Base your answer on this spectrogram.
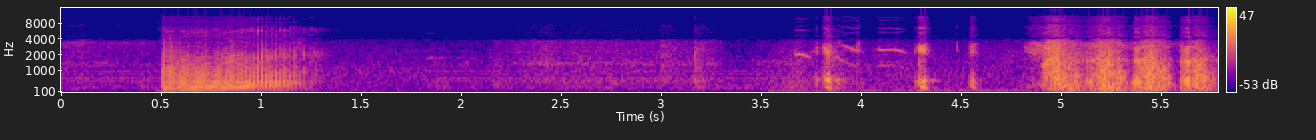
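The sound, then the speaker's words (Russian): Fart blown into a telephone receiver during a prank call, one loud, buzzing burst lasting under a second, followed by quieter clicking and rustling noises. “Тебе в это пёрнить нахуй в утробку. Шутник, шутник. Ну и что? И все, в трубку пернул”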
